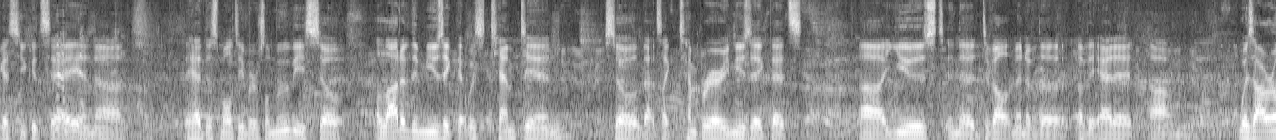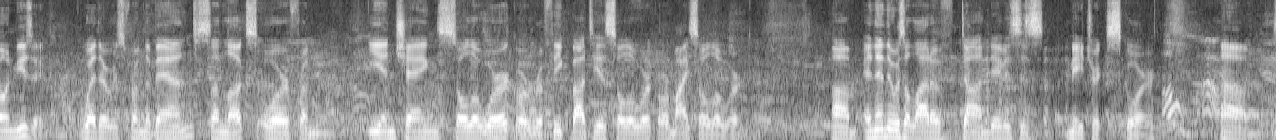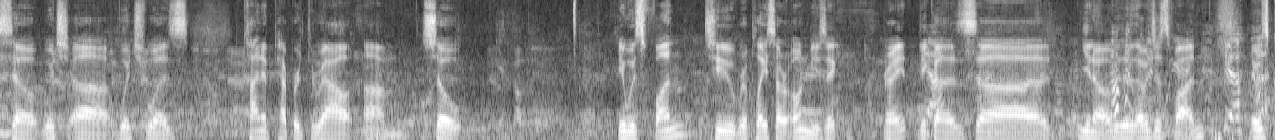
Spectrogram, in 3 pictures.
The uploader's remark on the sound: In our first dispatch from The Santa Barbara International Film Festival.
